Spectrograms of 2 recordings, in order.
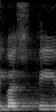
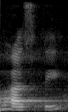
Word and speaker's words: ಭಾಸ್ತಿ: ಬಗ್ಗೆ ಹಲವು ಚರ್ಚೆಗಳನ್ನ ಕೇಳಿದ್ದೇನೆ ನನ್ನ ಸರ್ನೇಮ್ ಅನ್ನು ಭಾಸ್ತಿ ಬಸ್ತಿ ಬಸದಿ ಬಸಂತಿ ಅಂತ ಏನೇನು ಬೇರೆ ಬೇರೆ ಸ್ಪೆಲ್ಲಿಂಗ್ಗಳಲ್ಲಿ ಯದ್ವಾತದ್ವ ಉಚ್ಚಾರಣೆಗಳಲ್ಲಿ ಹರಡಿವೆ ನಾನು ದೀಪ ಭಾಸ್ತಿ ಮೂಲ ಊರು ಸಾಮಾಜಿಕ ಸಾಂಸ್ಕೃತಿಕ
